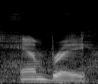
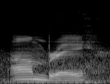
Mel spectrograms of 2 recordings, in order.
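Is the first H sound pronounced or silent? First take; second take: pronounced; silent. First: The word begins with an H sound. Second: The word begins without an H sound. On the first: "if we pronounce it in English, it would be hambre" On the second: "they don't pronounce the H if it's at the beginning of a word"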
